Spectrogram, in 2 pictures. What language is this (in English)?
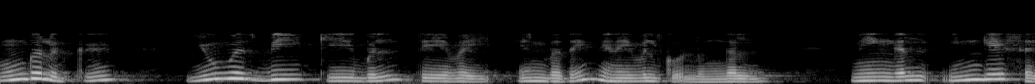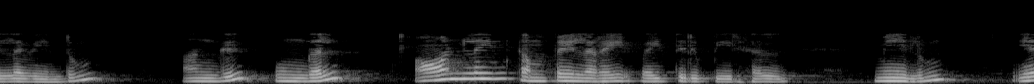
Tamil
